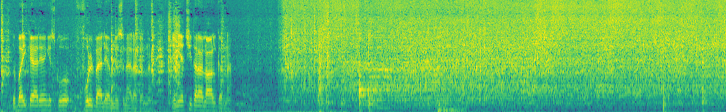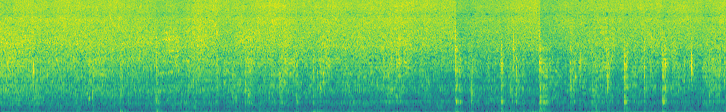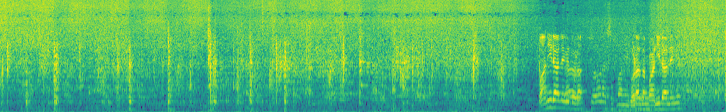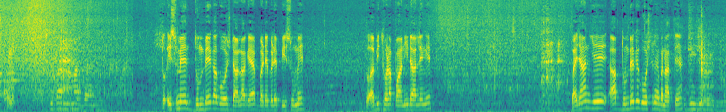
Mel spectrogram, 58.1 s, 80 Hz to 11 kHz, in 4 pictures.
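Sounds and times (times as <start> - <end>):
metal ladle scraping pan: 2.2 - 3.6, 5.6 - 11.0, 15.0 - 23.0
meat sizzling in hot fat: 5.4 - 47.0, 49.8 - 58.0.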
